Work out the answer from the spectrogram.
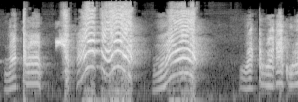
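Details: Indian ringneck parrot talking in Hindi: high, squeaky, speech-like phrases with bending tones come in quick bursts, with a short silent gap near the two-second mark before a final burst.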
